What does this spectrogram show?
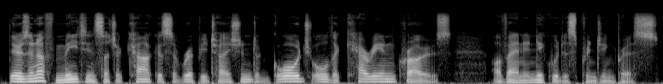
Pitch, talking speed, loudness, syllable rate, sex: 105 Hz, 190 wpm, -19 LUFS, 5.5 syllables/s, male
